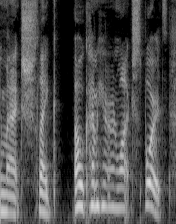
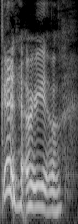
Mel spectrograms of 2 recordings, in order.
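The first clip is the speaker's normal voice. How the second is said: worn-out, strained voice on the verge of crying; 4 semitones higher than usual. Answering a greeting after a weekend at a cheer competition: voice sounding close to tears. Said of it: "you sounded like you were gonna cry".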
